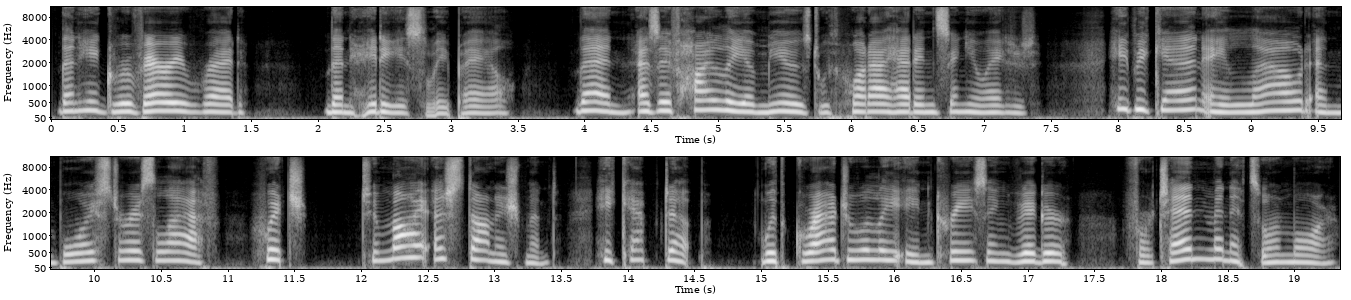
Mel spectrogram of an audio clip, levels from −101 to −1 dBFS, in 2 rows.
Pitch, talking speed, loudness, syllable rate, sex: 235 Hz, 120 wpm, -18 LUFS, 3.9 syllables/s, female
